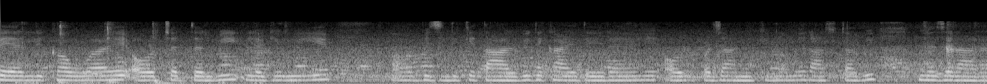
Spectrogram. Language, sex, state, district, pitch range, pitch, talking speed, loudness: Hindi, female, Bihar, Vaishali, 190-200 Hz, 195 Hz, 175 wpm, -15 LUFS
